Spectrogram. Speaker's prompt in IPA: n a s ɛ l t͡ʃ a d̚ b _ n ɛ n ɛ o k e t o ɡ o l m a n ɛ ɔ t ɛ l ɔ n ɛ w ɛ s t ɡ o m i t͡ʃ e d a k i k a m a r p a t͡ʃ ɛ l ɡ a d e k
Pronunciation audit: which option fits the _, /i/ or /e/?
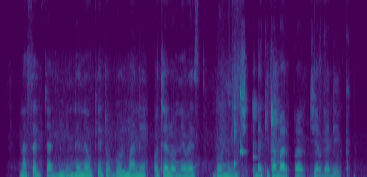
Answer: i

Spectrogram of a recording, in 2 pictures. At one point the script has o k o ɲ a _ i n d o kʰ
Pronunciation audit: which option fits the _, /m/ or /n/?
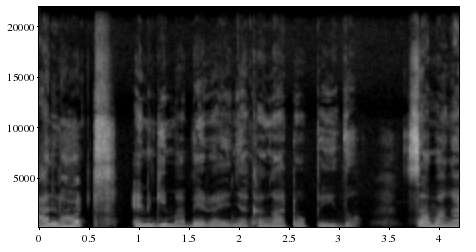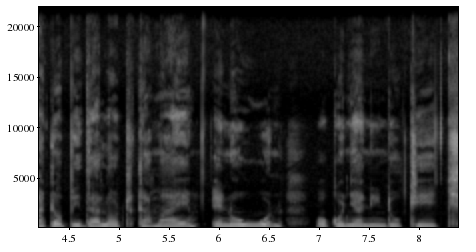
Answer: n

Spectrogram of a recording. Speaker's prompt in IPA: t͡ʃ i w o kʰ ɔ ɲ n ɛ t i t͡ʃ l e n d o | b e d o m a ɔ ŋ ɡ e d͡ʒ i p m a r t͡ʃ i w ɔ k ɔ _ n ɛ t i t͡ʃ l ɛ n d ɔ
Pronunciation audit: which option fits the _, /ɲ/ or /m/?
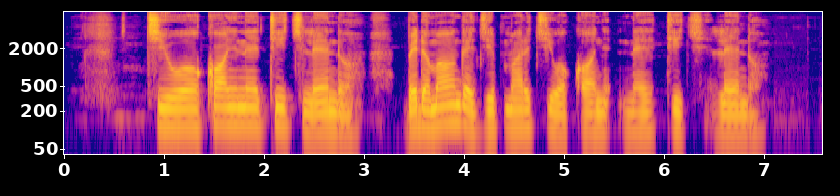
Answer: ɲ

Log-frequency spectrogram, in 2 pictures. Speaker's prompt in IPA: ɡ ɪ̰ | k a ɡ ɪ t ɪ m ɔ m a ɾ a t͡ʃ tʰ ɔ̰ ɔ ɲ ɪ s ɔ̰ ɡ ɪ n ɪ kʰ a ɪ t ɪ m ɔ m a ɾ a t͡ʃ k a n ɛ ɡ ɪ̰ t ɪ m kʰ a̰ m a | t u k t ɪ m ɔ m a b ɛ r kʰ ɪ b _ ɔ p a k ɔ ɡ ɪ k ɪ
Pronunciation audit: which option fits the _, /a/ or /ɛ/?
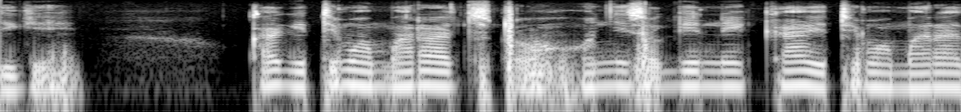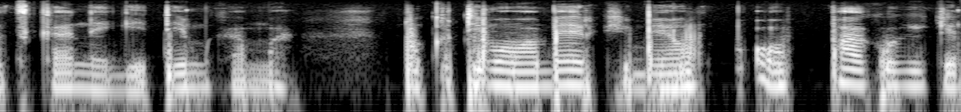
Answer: ɛ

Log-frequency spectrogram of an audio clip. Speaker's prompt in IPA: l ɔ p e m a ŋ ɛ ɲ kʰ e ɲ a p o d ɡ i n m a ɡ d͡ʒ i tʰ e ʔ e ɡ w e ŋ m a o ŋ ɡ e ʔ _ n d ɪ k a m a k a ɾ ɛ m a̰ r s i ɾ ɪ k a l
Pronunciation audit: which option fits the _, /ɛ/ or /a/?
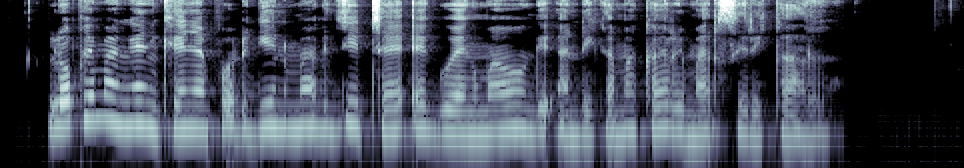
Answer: a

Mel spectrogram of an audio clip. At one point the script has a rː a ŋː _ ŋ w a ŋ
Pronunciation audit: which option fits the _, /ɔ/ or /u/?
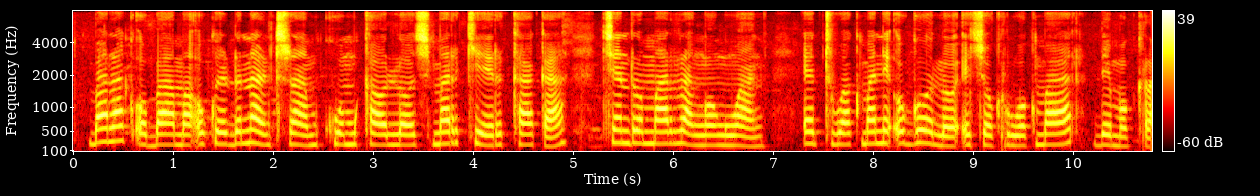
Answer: ɔ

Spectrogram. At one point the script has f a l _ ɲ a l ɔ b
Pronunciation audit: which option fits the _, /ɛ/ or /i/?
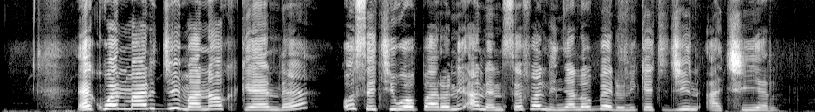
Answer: i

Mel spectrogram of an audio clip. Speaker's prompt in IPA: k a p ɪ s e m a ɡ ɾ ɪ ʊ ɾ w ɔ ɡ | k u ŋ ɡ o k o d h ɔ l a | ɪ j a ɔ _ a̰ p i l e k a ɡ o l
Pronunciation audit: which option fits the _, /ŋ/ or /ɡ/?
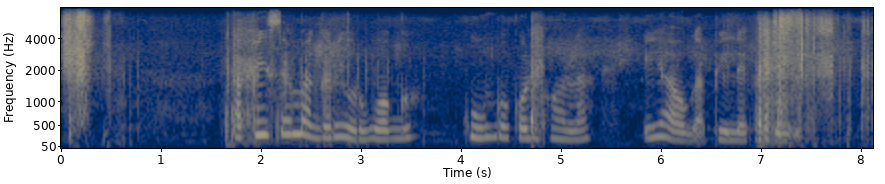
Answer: ɡ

